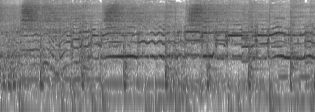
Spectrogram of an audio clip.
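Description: Live rock band playing an instrumental passage: an electric lead guitar plays a melody with slides and wide vibrato on held notes, over bass guitar and a drum kit keeping a steady beat.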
